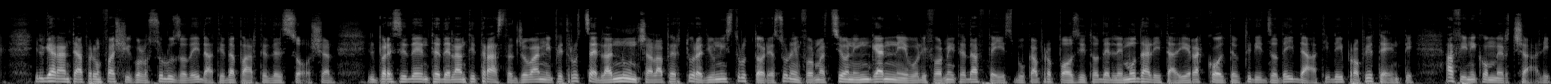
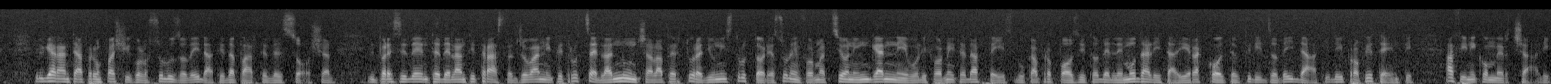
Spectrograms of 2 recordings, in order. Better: first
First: none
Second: hiss; noticeable; throughout; 10 dB below the speech

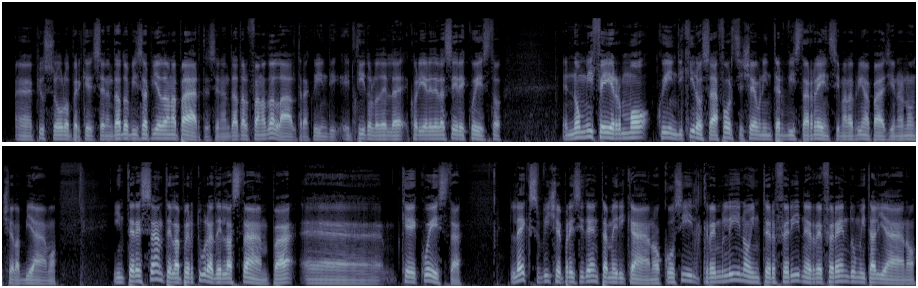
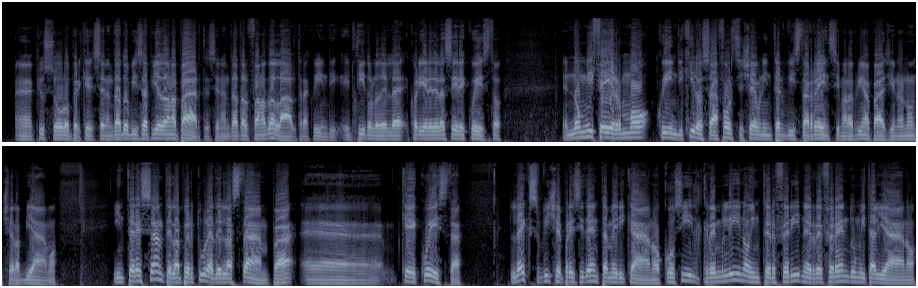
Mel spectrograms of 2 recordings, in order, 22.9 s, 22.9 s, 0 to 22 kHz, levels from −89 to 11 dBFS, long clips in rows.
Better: first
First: none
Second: distortion; slight; 5% of the sound clipped

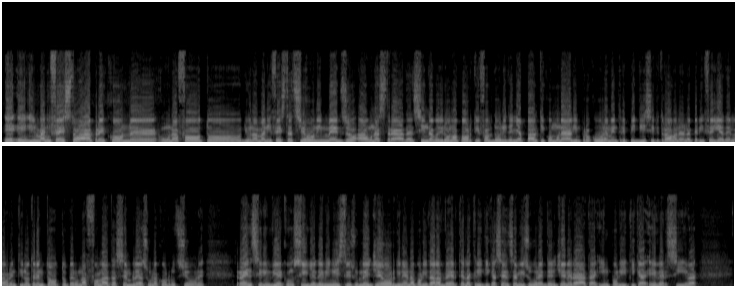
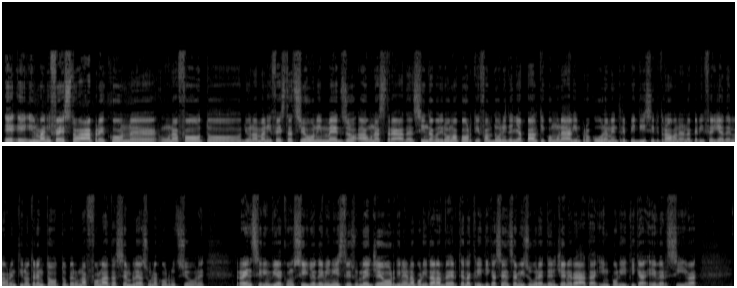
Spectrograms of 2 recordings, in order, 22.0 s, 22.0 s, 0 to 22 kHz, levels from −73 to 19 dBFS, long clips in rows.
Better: second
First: distortion; heavy; 7 dB below the speech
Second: none

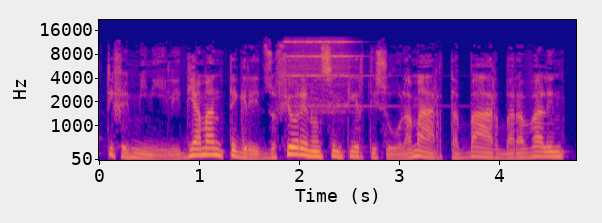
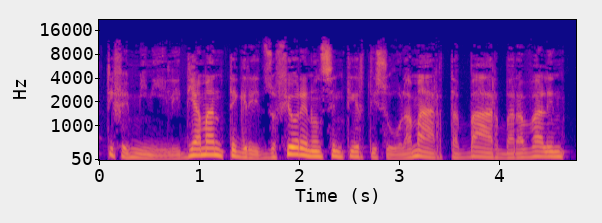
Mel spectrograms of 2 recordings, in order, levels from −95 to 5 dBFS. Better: second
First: doorbell; loud; at 2 s; peak 1 dB above the speech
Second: none

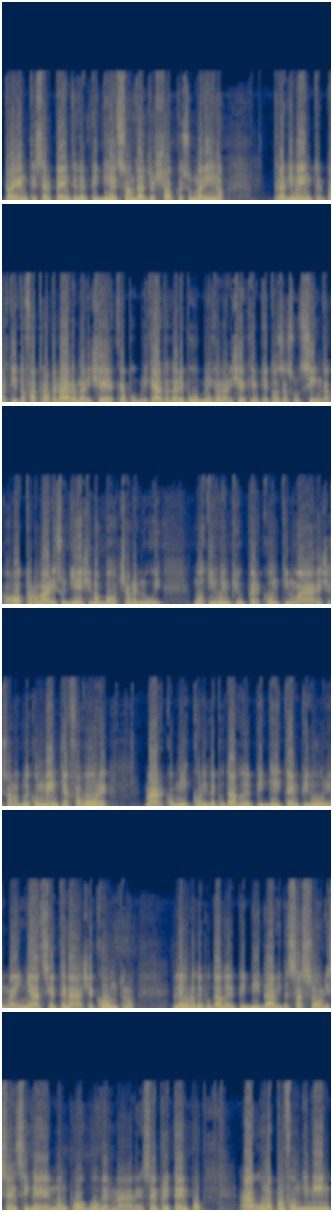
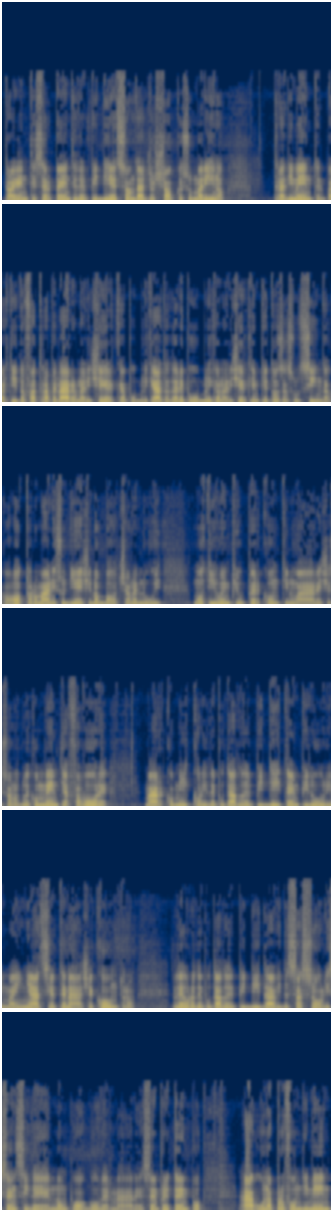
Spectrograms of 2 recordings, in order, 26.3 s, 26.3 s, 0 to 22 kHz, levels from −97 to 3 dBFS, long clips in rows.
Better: second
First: distortion; heavy; 8% of the sound clipped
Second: none

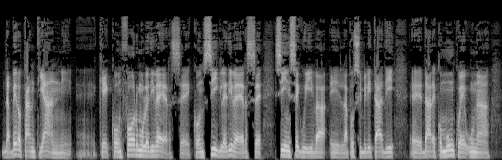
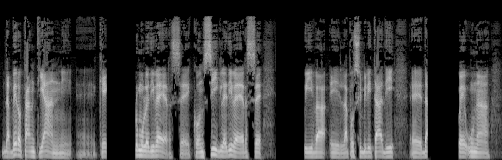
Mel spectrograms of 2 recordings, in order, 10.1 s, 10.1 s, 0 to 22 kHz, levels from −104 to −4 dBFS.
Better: first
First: none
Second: audio cutting out; at 2 s for 0.5 s, at 5.5 s for 0.5 s and at 8.5 s for 0.5 s

